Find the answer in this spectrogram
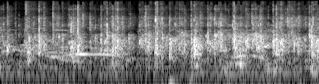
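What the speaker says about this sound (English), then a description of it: "Round of applause." Applause from the crowd at a vintage car show, with Cadillac and LaSalle club members outdoors, comes as a brief, steady patter of clapping at moderate level.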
